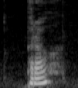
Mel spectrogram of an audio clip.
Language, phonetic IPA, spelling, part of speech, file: Polish, [prɔx], proch, noun, LL-Q809 (pol)-proch.wav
